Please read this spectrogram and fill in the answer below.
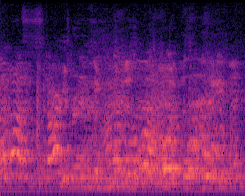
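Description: Indistinct chatter and murmured voices in a large hall, no words clear.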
